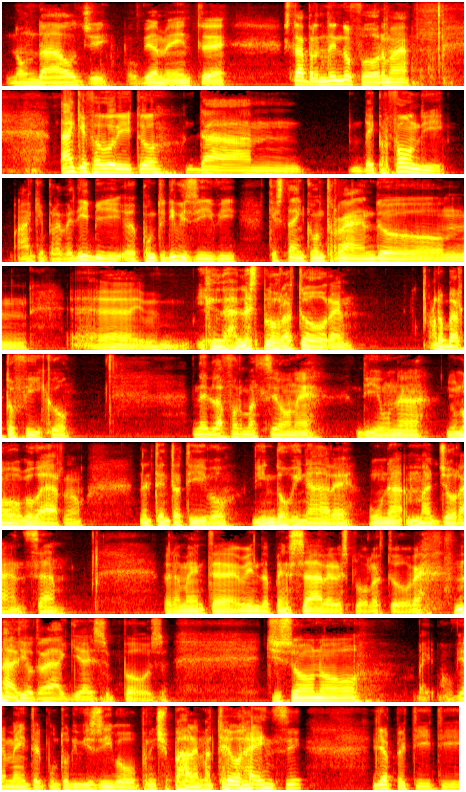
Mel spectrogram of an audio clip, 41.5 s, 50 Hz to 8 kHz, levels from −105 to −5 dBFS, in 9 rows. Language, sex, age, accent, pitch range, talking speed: Italian, male, 50-69, native, 85-110 Hz, 80 wpm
